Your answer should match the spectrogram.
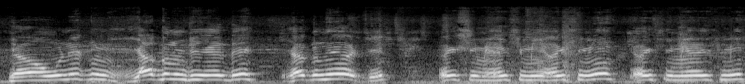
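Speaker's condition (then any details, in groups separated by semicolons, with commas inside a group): Brain lesion disability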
